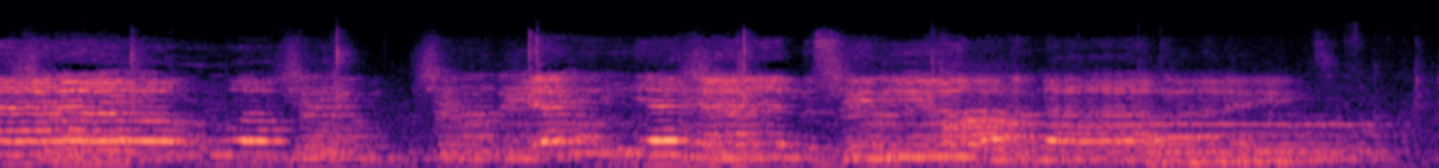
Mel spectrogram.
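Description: Mixed men's and women's a cappella group singing with no instruments, in held chords with moving vocal lines above; the sound tapers off toward the end as the song closes.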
